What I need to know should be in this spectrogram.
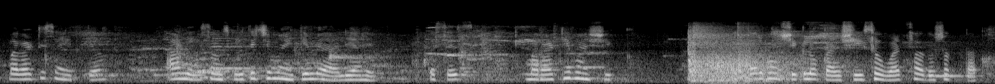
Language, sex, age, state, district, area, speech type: Marathi, female, 18-30, Maharashtra, Kolhapur, urban, spontaneous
